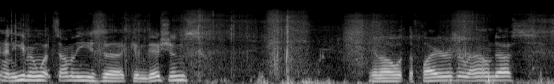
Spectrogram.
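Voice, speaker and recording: Over noticeable background noise, a man with a high pitch speaks at a fairly slow pace with ordinary pitch variation. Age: 60s. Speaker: outdoors vlogger. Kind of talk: casual vlog talk while walking. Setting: outdoors on a nature walk.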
